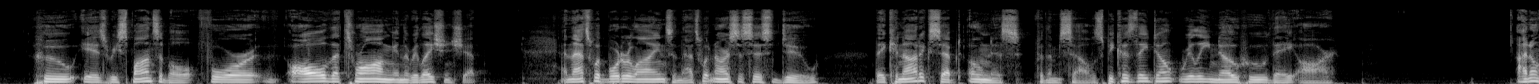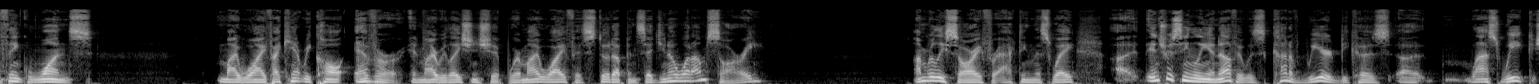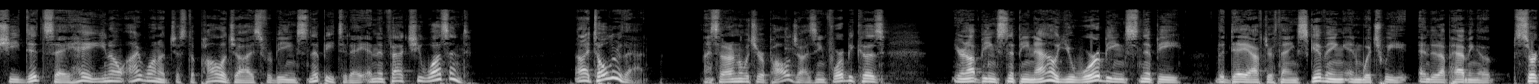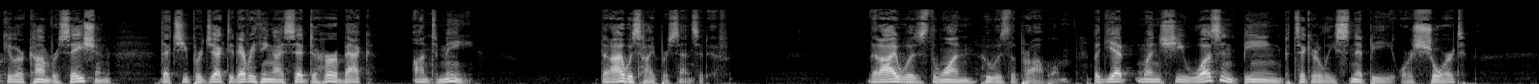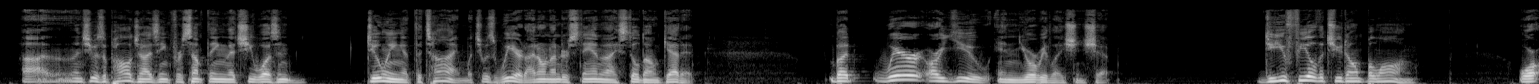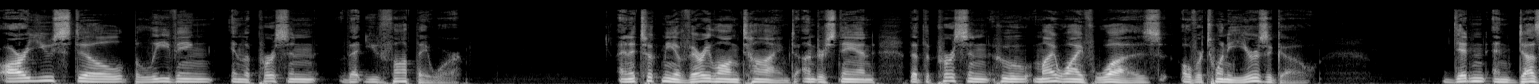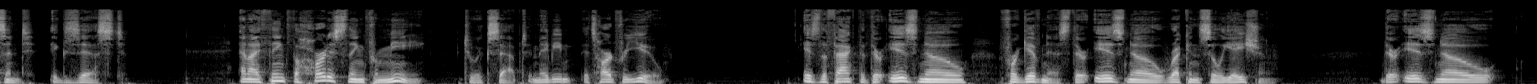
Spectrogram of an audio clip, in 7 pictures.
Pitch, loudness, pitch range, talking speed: 115 Hz, -17 LUFS, 105-130 Hz, 155 wpm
